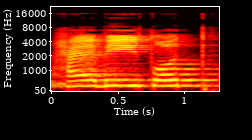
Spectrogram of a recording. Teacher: حاء تاء هنا نهمس فيها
